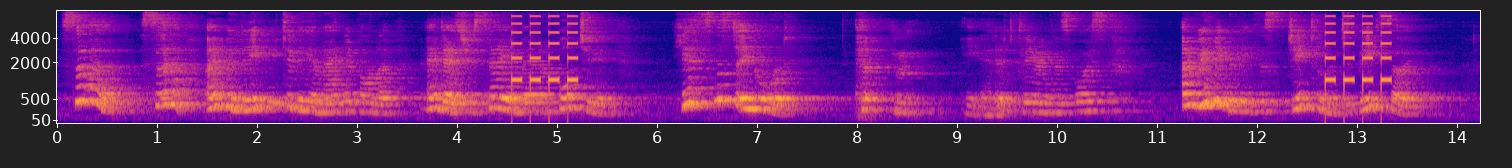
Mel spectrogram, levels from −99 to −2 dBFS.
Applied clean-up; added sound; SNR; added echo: none; Alarm; -3 dB; reverberation time 0.9 s.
